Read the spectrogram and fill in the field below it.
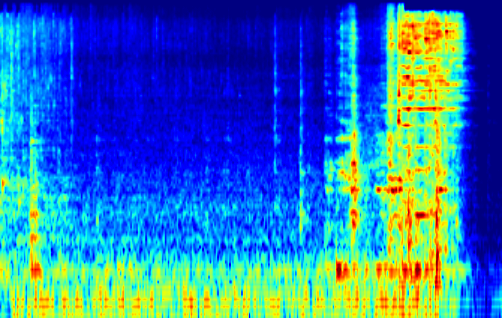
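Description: Boiled chickpeas with their water are poured into a pan, a splashing rush that builds near the end before stopping abruptly.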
